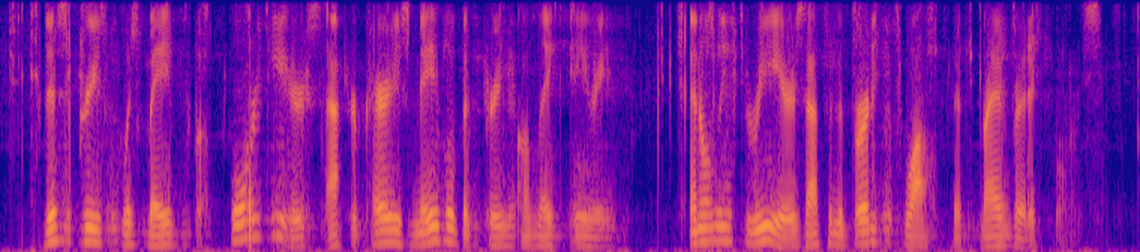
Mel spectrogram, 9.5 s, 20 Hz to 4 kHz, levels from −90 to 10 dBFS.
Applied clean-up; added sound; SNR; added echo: neural separator model SepFormer WHAMR!.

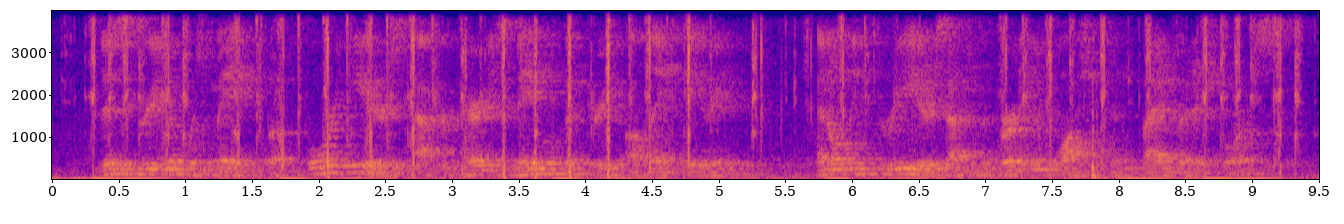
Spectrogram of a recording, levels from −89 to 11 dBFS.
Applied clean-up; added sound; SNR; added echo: none; Scissors; 3 dB; reverberation time 1.0 s.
